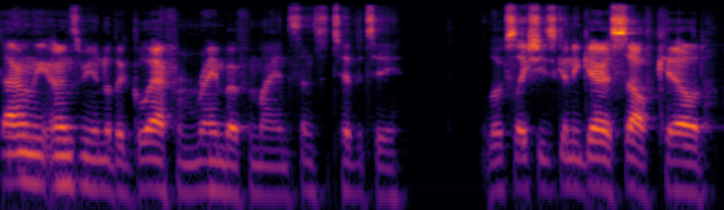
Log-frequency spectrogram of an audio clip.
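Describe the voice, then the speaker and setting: A man narrating a fan fiction audio drama in the first person, expressive and wry. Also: mid-range voice, quick pace, muffled recording.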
